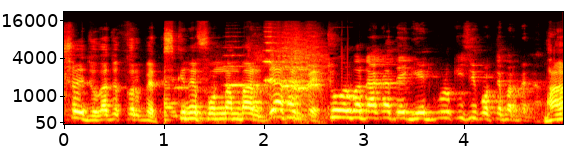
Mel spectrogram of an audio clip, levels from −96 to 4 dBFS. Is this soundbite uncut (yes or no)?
no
